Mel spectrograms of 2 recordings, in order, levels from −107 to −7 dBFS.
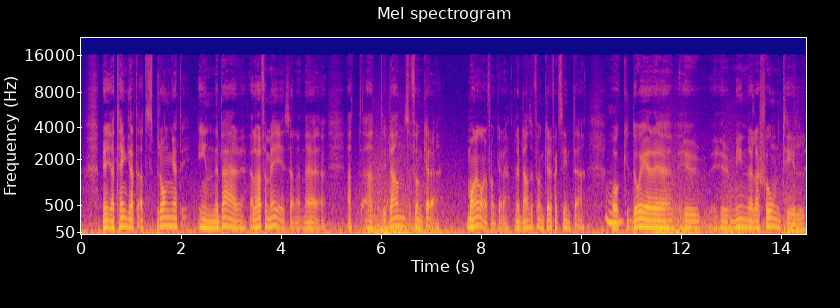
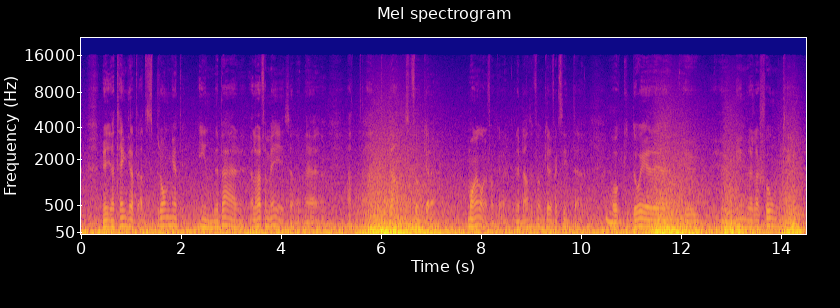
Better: first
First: wind noise on the microphone; occasional gusts; 15 dB below the speech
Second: wind noise on the microphone; heavy; 2 dB below the speech

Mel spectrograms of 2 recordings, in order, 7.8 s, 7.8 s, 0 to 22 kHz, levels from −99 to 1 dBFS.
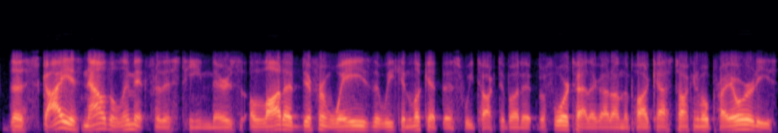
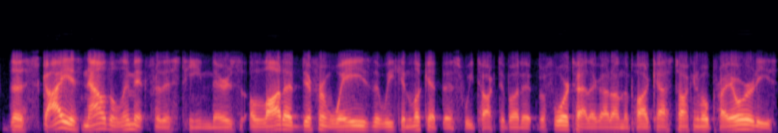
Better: neither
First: phone-call audio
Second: phone-call audio

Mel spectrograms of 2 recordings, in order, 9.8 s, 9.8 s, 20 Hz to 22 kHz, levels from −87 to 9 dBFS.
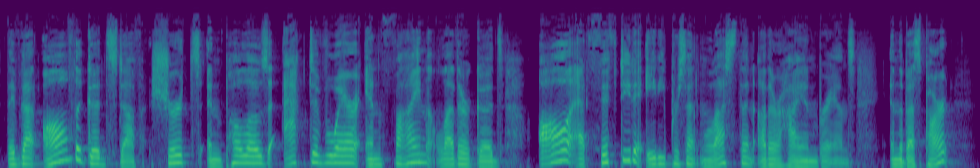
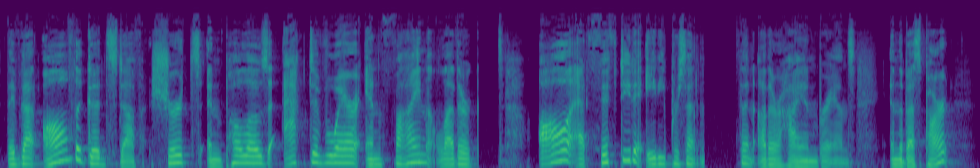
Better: first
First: none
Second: audio cutting out; at 5 s and at 7 s

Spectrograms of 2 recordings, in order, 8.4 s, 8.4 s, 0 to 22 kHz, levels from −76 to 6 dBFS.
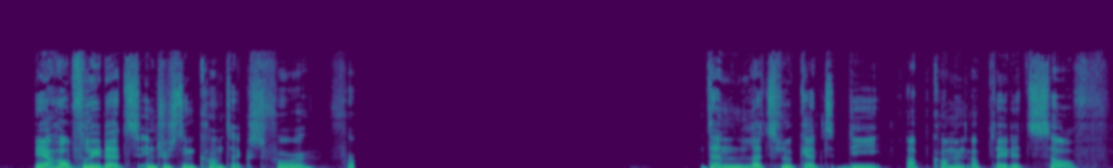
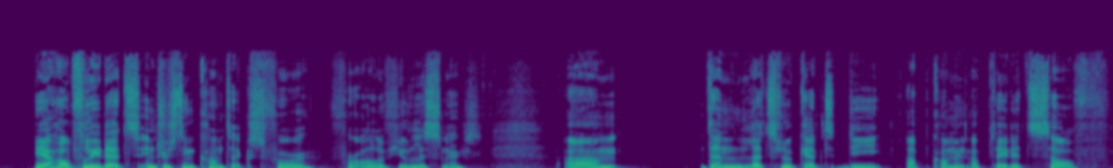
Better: second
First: audio cutting out; at 2.5 s for 2 s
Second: none

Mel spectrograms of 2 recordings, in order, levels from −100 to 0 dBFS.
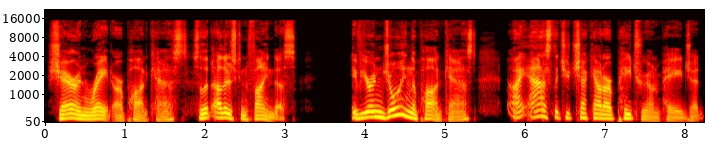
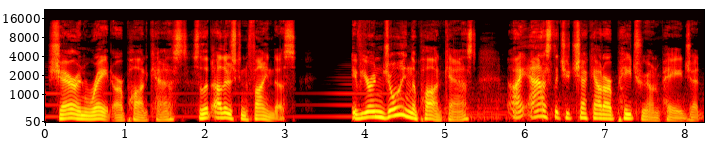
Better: first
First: none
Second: background music; faint; throughout; 30 dB below the speech

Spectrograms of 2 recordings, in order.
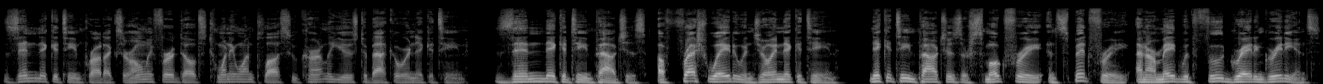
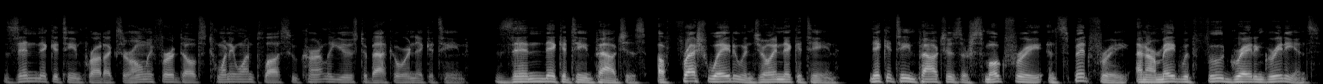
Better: first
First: none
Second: muffled; slightly; fading above 2.5 kHz

